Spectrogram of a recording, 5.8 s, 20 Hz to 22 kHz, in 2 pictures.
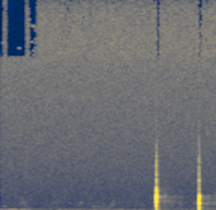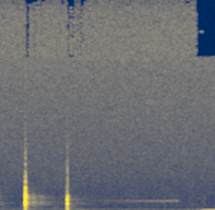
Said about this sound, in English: Now we will clap very, very softly. Clap 4 times with me softly.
